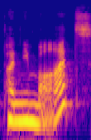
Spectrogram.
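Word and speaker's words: понимать: talk about the verb panimats as an example uh to understand the stress is on that ah in the infinitive and then it stays on the ah throughout the paradigm is less common but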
